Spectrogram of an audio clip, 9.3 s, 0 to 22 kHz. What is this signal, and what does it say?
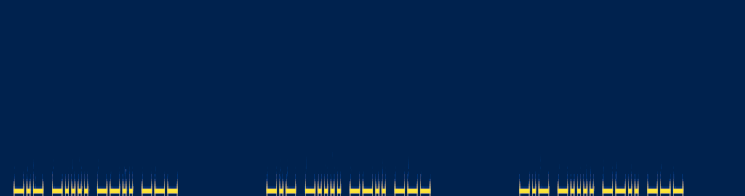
Morse code, heard as a keyed tone, about 30 wpm, 700 Hz. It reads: K6ZO K6ZO K6ZO
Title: Easy Call Signs Repeated 3x - 30wpm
